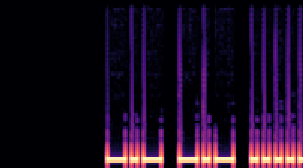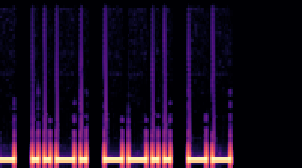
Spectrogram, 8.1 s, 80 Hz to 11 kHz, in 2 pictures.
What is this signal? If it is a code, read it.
Morse code, heard as a keyed tone, about 15 wpm, 700 Hz. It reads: KK4FZM
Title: USA Call Signs Repeated 2x 15wpm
